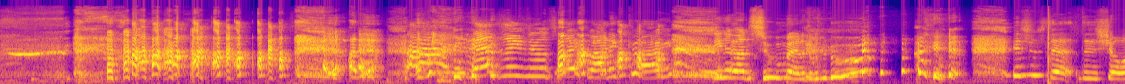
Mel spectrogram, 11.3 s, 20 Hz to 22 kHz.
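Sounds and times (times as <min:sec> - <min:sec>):
short high-pitched whistling while breathing in: 0:00.0 - 0:00.7
laughter: 0:00.7 - 0:07.3, 0:08.0 - 0:09.7
speech: 0:01.0 - 0:01.4, 0:07.2 - 0:08.7, 0:10.2 - 0:11.2.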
